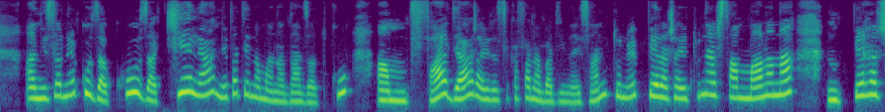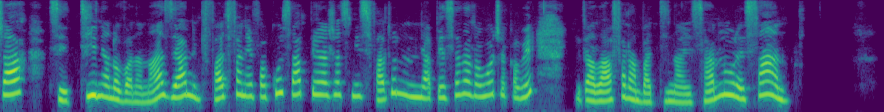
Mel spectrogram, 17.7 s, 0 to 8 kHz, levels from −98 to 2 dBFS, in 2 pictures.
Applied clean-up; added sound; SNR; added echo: neural mask model Resemble Enhance denoiser.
